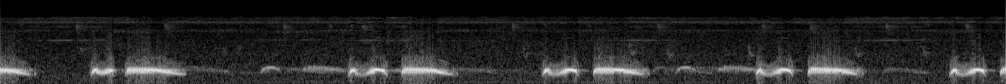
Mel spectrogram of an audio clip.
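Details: Male spotted dove calling to lure females and answer companions: repeated low, soft coos with a rolling, slightly rising then falling pattern, phrases every few seconds; quiet background.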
